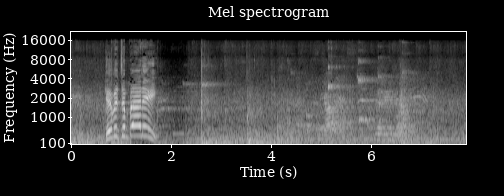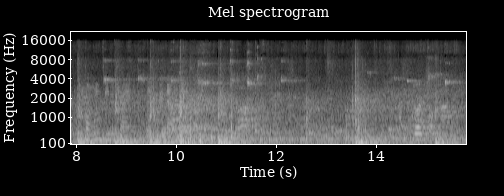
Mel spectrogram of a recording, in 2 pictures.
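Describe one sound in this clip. Young players shout and call out across an echoing gym.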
